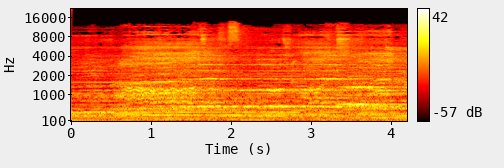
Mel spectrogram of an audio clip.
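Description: Choir singing a slow, sustained passage of a requiem over steady low held notes from the accompanying strings; the voices swell in about half a second in.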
